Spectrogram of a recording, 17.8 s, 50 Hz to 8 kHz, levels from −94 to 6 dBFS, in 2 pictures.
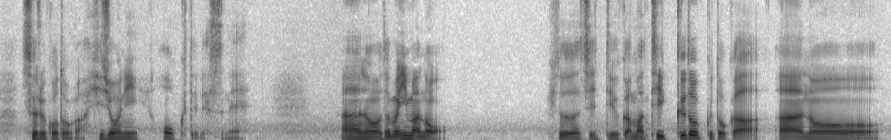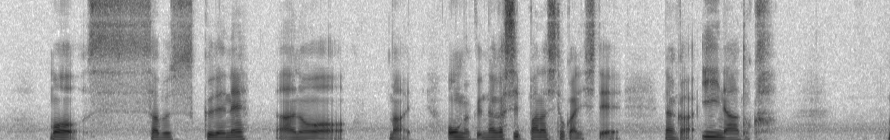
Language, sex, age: Japanese, male, 20-39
